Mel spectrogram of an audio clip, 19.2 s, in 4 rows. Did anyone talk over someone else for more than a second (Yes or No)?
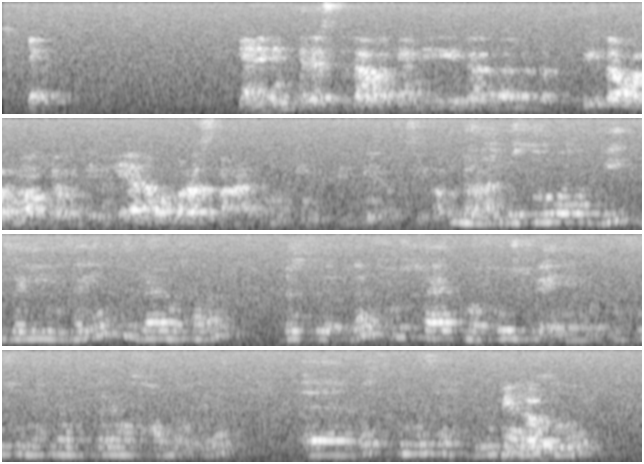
No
